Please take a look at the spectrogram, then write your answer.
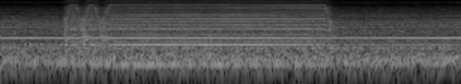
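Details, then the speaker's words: DTF printer capping station after replacing the ink pump, steady motor whir with a bright high buzz while draining and drawing ink; normal ink pump operation. "there we go look at the noise yes that's what we want to hear that's how we know it's working"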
